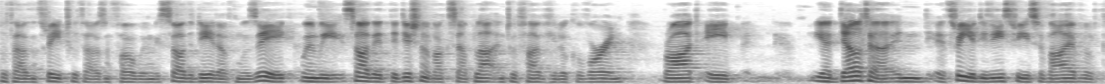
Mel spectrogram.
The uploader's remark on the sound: Interview was recorded at the 2017 ASCO Conference in Chicago.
